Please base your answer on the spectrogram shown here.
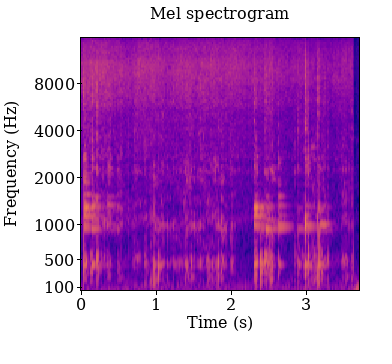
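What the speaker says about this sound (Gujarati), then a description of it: "મીઠો લીમડો, હિંગ, ડુંગળી, લીલા મરચાં મિક્સ કરી દઈશું।" A spoon stirs curry leaves, asafoetida, chopped onion and green chillies in hot oil in a pan while cooking Kathiyawadi dal dhokli. Close scraping strokes come over a soft sizzle, with a couple of sharper clinks against the metal.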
